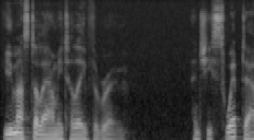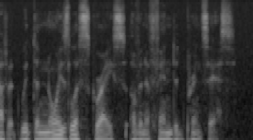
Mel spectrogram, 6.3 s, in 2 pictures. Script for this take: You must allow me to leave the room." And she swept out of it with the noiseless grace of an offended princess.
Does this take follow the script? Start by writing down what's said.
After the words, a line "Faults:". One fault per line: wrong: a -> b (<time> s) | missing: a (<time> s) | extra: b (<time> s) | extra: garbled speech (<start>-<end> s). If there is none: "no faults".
You must allow me to leave the room." And she swept out it with the noiseless grace of an offended princess.
Faults:
missing: of (3.3 s)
